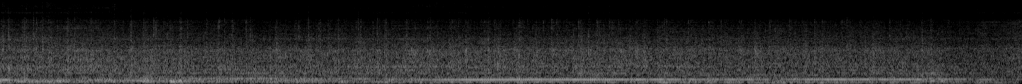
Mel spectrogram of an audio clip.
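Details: Old Hornby R751 Class 37 model locomotive after repair, wheels cleaned of corrosion with a rotary tool and brass brush, body refitted, on track: smooth steady motor hum, light even whine, wheels clicking over rail joints, no stutter or grinding; normal running.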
